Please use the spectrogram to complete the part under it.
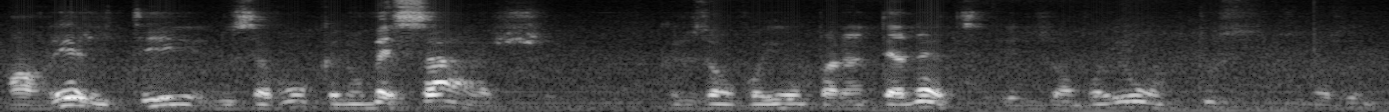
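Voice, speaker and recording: An older man from Hungary gives a public talk at an evening debate, his pitch rising and falling in a lively way. He talks hesitantly, with plenty of fillers and restarts. He is picked up by a distant mic in a meeting room, with a faint hum behind him. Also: measured pace, dull audio. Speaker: invited speaker. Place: meeting room around a table, above a restaurant.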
